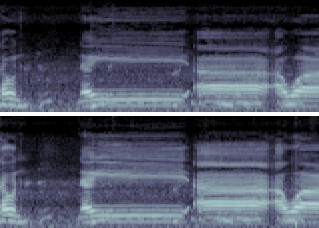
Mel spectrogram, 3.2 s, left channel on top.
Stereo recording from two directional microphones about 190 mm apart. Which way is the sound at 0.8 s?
10° left (ahead or behind).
